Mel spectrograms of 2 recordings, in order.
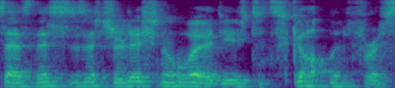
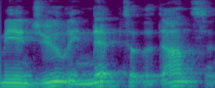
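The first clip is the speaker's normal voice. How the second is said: attempted Scottish accent. Giving a listener a sentence to guess, say it in a scottish accent. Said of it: "I'll try and do the Scottish accent".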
